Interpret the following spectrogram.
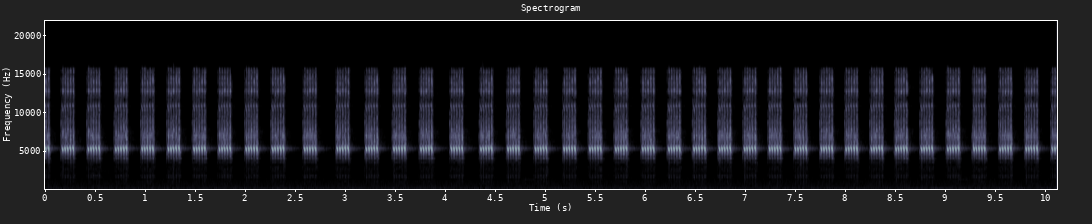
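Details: Chirping crickets after dark, field-recorded live on a Sony PCM D100: rapid high-pitched trilling pulses, close to four per second, with one short break near the start and nothing else audible.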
